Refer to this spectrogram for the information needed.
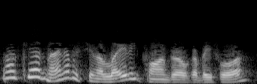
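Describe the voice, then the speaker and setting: An actor in a 1970s radio drama playing a hapless, befuddled small-time drunkard who stammers evasively in streetwise speech. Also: male voice, mid-range voice, wildly swooping pitch, fast talker, husky. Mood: evasive, nervous. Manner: stammering, hesitant, streetwise bad grammar. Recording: tinny, band-limited old radio broadcast.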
